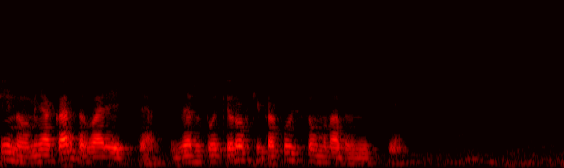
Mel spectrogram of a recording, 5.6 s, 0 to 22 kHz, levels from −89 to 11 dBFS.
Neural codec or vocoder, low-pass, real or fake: none; 3.6 kHz; real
